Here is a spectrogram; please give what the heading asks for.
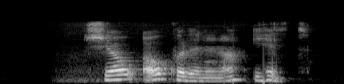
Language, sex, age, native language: Icelandic, female, 40-49, Icelandic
